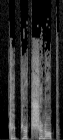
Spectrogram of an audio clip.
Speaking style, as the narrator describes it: shouted the humbug

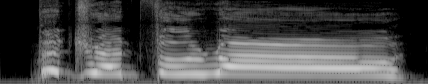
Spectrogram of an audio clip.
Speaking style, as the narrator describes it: cried the anguished din

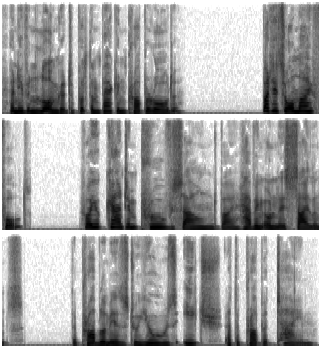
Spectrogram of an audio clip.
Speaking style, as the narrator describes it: sobbed

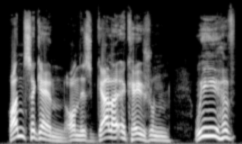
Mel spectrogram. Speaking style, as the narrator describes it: continued, his voice echoing in the almost empty room

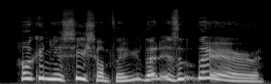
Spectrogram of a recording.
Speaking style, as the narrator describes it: yawned the humbug, who wasn't fully awake yet

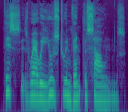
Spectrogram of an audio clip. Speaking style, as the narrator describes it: she said wistfully

